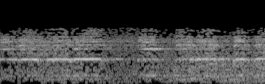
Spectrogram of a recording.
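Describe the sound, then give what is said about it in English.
A twin-headed freight locomotive pulls out of Garston sidings in Liverpool, a steady, loud, droning rumble with a sustained whining tone running throughout and no voices. “Yeah, the great sound of a twin-headed freight locomotive pulling out of Garston sidings. Tim, get that record off. Everyone is sick of listening to engine noises.”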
